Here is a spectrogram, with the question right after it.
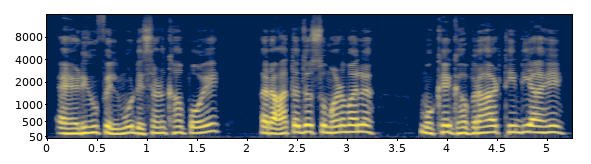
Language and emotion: Sindhi, fearful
